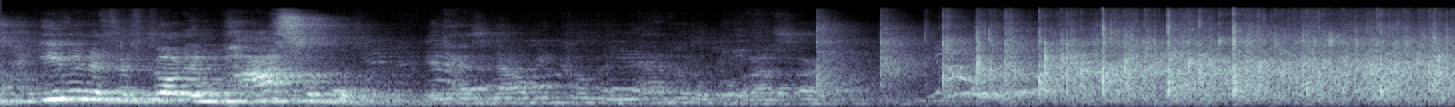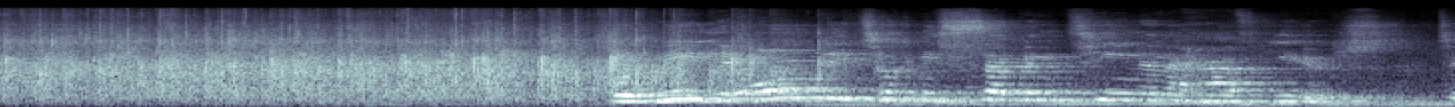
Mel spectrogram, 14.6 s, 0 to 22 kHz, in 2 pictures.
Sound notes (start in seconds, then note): 2.5 non-english speech; 4.3 applause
